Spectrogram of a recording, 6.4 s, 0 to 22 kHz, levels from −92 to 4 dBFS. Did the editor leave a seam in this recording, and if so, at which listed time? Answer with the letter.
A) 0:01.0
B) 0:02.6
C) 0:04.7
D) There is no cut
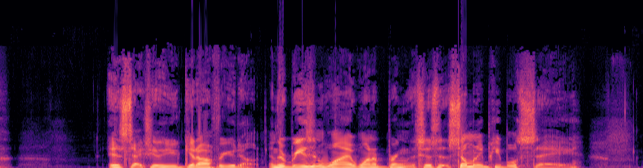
B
